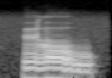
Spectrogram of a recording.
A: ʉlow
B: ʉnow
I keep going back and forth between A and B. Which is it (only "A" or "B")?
A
